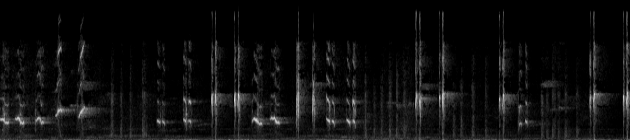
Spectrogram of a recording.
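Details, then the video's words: Olive-backed sunbird singing for a tutor recording for other birds: high, sharp chirps repeated about three times a second in an uneven rhythm, mixing downslurred whistles with thin, piercing notes. "MASTERAN KOLIBRI NINJA JERNIH"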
